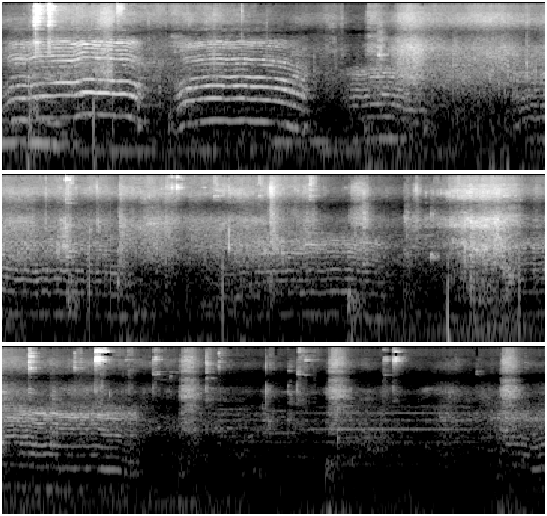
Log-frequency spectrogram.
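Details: A female Rottweiler puppy in Parthapghar gives a run of high, arching whines and yelps.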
